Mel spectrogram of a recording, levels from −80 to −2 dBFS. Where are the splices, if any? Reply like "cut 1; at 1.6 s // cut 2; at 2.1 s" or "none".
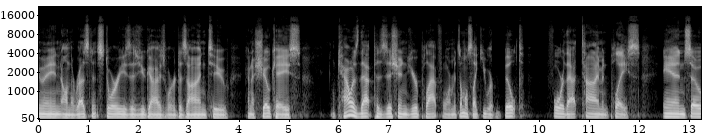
cut 1; at 6.0 s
